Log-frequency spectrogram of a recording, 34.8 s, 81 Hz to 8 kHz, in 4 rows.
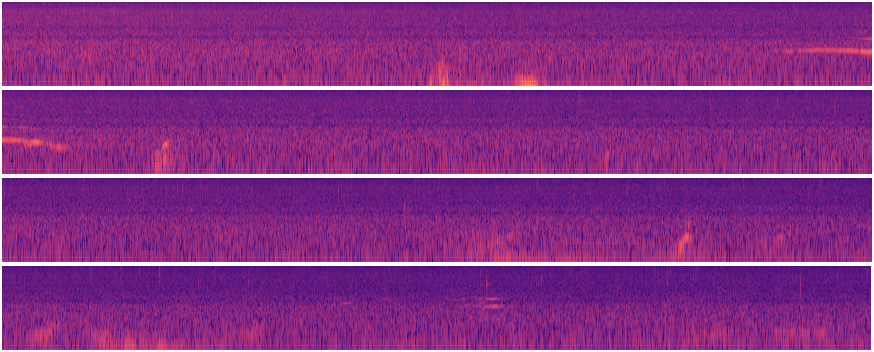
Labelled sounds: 8.5	8.8	humpback whale, 1.0 to 1.1 kHz
30.8	31.1	humpback whale, 0.78 to 1.4 kHz

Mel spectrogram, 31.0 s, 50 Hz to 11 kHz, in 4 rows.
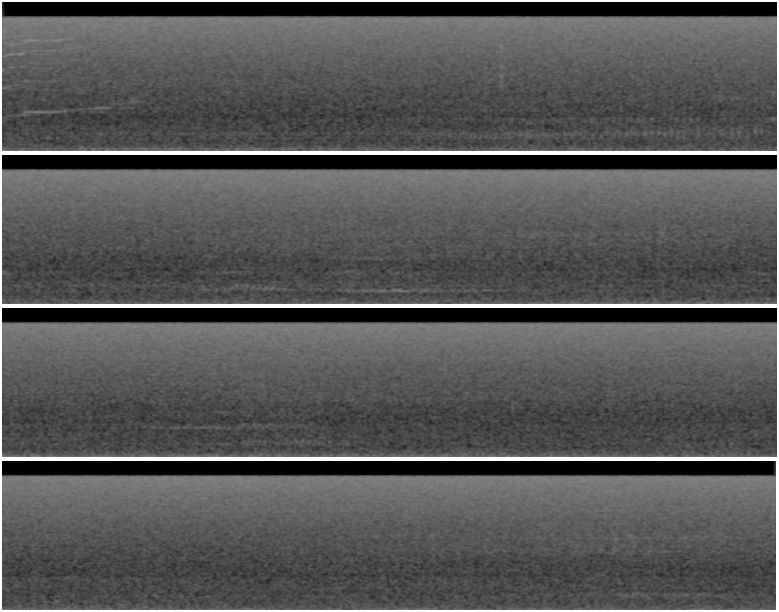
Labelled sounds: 0.0	1.2	humpback whale, 0.80 to 4.8 kHz

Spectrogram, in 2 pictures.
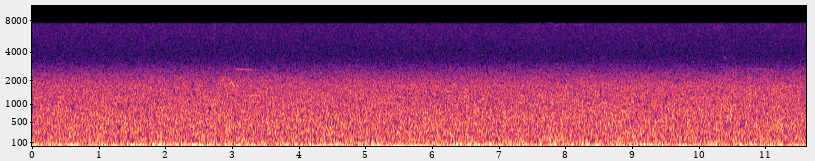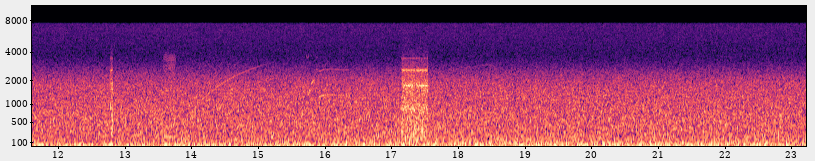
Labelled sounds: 2.2	4.1	killer whale, offshore, 2.4 to 2.9 kHz
10.1	11.3	killer whale, offshore, 2.3 to 2.9 kHz

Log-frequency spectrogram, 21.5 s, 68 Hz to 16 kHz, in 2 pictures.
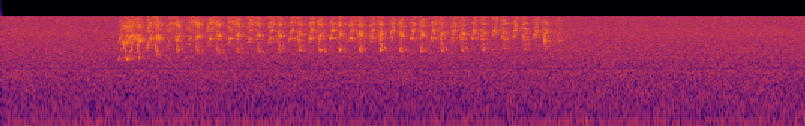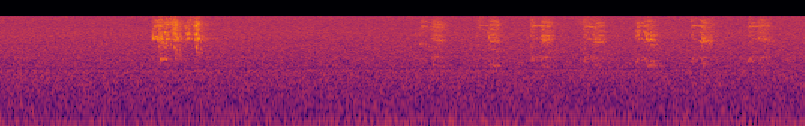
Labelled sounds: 1.7	2.2	killer whale, northern resident, 2.6 to 3.6 kHz
17.8	18.2	killer whale, northern resident, 1.1 to 3.0 kHz
19.2	20.3	killer whale, northern resident, 2.4 to 3.1 kHz
20.7	21.0	killer whale, northern resident, 2.8 to 3.2 kHz

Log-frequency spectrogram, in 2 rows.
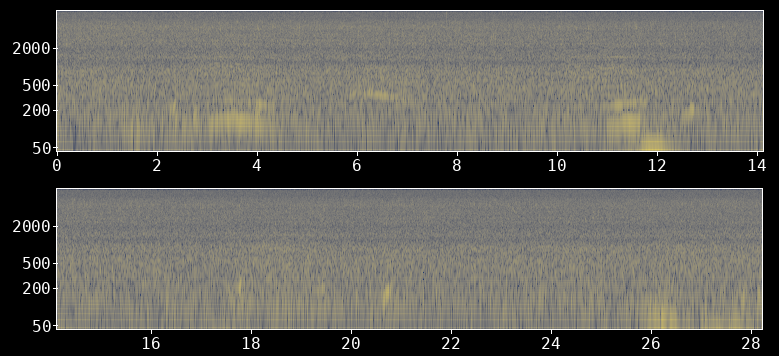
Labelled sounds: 11.1	11.4	humpback whale, 1.4 to 1.5 kHz

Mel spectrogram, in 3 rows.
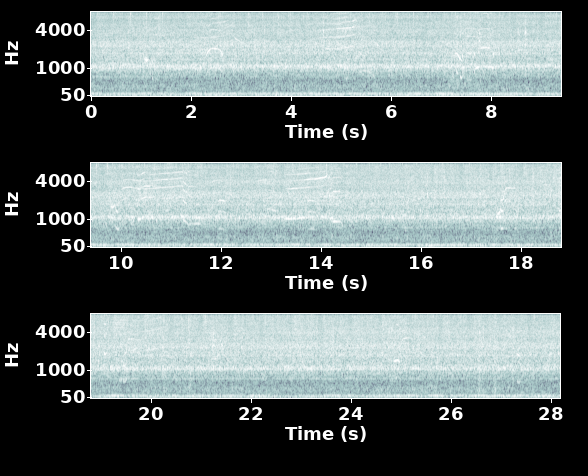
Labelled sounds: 2.0	2.8	killer whale, southern resident, 3.0 to 5.7 kHz
4.5	5.1	killer whale, southern resident, 3.0 to 3.3 kHz
10.0	11.2	killer whale, southern resident, 3.0 to 5.7 kHz
13.2	13.9	killer whale, southern resident, 5.1 to 5.5 kHz

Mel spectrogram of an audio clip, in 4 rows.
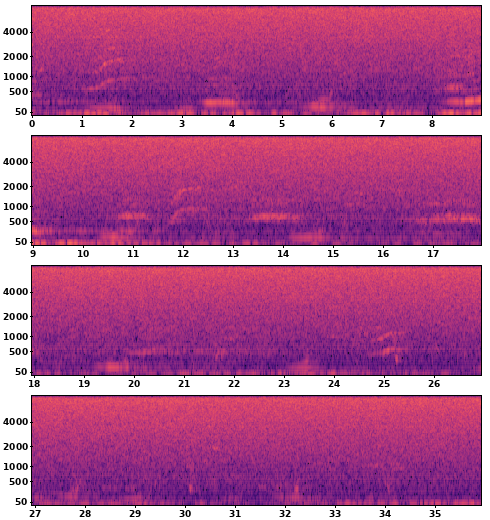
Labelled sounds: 1.3	2.1	humpback whale, 0.80 to 1.9 kHz
11.9	12.3	humpback whale, 0.80 to 1.9 kHz
16.9	17.2	humpback whale, 1.1 to 1.3 kHz
21.8	22.0	humpback whale, 0.86 to 0.99 kHz
24.9	25.3	humpback whale, 0.86 to 1.2 kHz

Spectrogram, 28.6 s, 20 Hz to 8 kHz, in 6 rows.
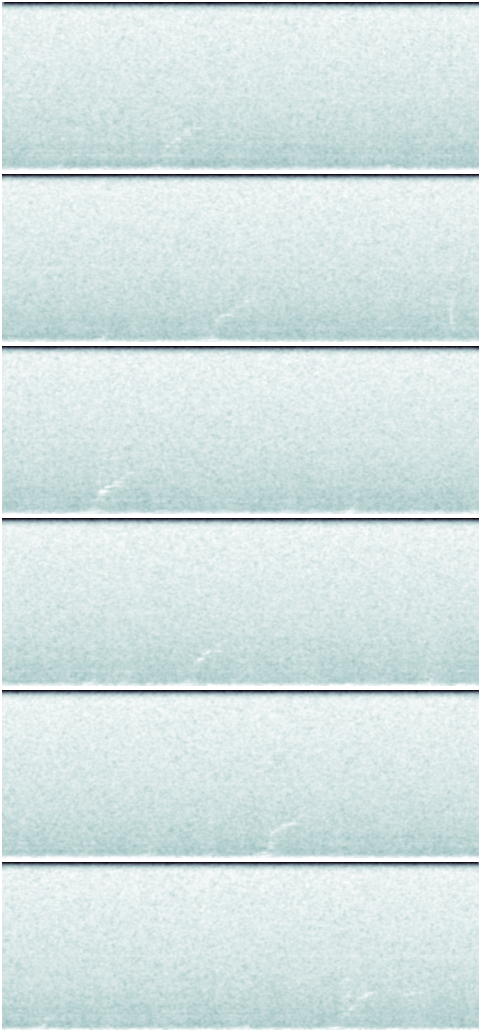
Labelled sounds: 21.8	22.1	humpback whale, 1.1 to 1.7 kHz

